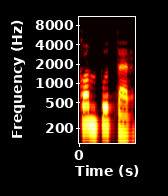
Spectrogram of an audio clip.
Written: komputer

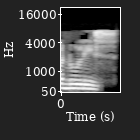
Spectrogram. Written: penulis

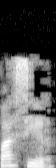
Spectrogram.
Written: pasir

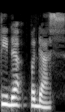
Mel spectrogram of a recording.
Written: tidak pedas

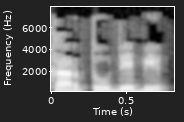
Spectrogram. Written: kartu debit

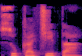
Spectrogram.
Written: sukacita

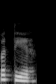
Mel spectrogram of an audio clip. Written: petir

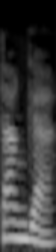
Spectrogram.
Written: tangga

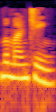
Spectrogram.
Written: memancing

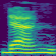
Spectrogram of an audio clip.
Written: dan

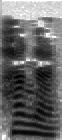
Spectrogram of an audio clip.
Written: hangat

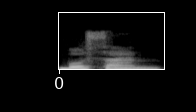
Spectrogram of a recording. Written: bosan

